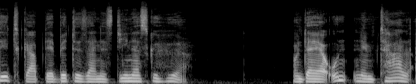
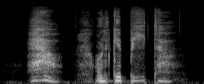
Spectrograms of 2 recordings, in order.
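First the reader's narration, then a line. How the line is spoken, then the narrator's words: Soft whisper. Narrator (German): flüsterte er leise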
